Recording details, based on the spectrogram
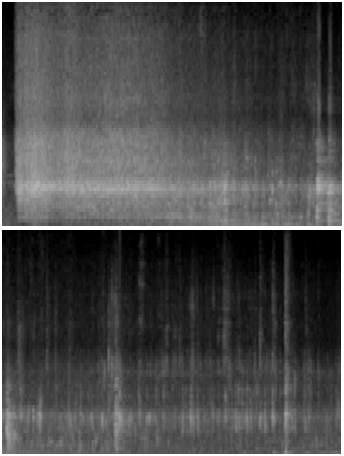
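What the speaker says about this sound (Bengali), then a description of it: "তরকারিটা আবার ঢেলে দেবো" Bengali crab curry is poured back into a hot pan, setting off a loud, gushing steam hiss that quickly settles into bubbling and scattered clinks of utensils against the pan.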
